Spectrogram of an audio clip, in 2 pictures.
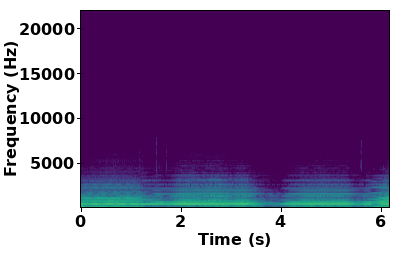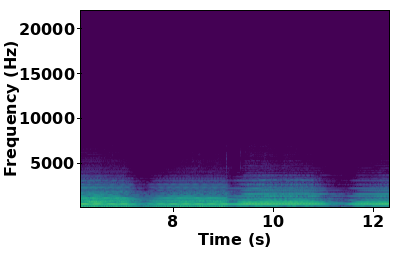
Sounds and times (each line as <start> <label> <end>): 0.0 Playing the harmonium 12.3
